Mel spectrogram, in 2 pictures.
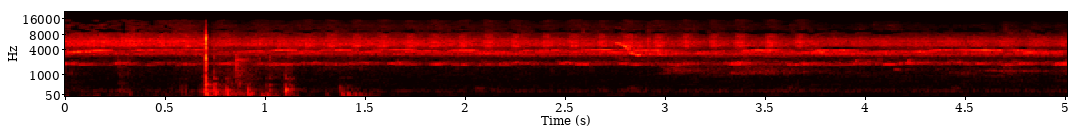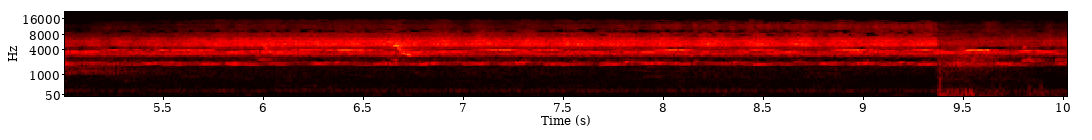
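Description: Evening chorus of crickets and frogs: a steady, shrill, finely pulsing insect trill with occasional short rising chirps. A few loud knocks about a second in.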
